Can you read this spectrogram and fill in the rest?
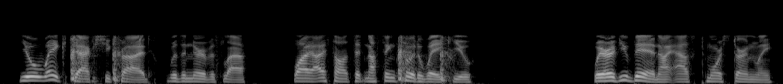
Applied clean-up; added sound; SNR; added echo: none; Cough; 9 dB; none.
